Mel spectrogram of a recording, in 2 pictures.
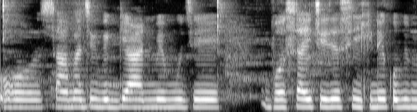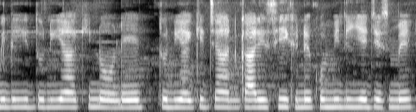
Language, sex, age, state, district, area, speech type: Hindi, female, 18-30, Madhya Pradesh, Bhopal, urban, spontaneous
